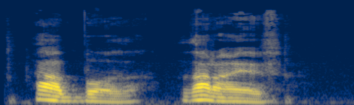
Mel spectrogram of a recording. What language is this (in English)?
Kabyle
